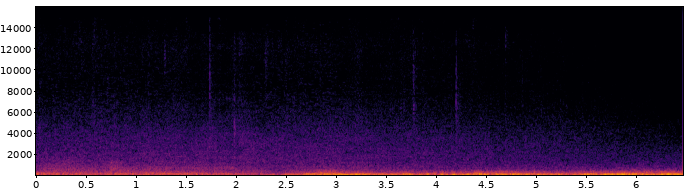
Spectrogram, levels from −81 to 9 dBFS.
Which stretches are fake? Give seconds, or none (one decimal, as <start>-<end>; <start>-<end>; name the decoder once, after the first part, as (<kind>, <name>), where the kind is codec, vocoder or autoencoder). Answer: 1.4-2.2 (codec, SNAC); 3.1-3.7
